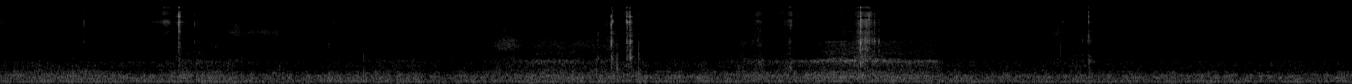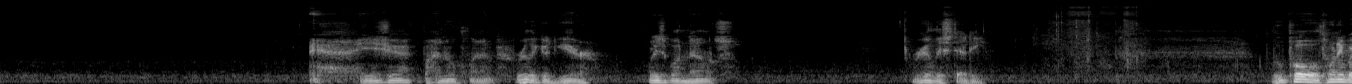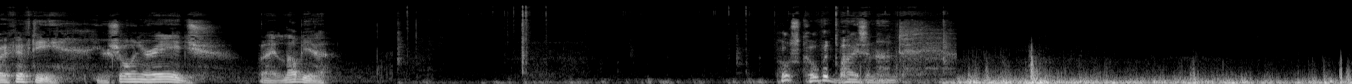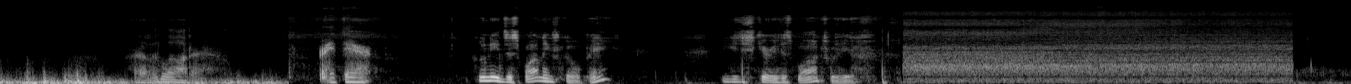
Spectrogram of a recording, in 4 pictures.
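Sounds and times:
wood fire crackling and popping: 30.8s - 36.6s
low rumble: 36.5s - 43.5s.

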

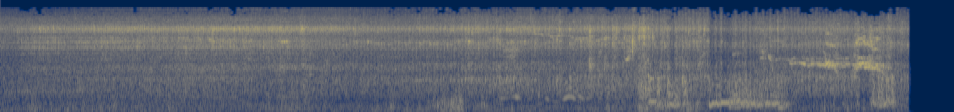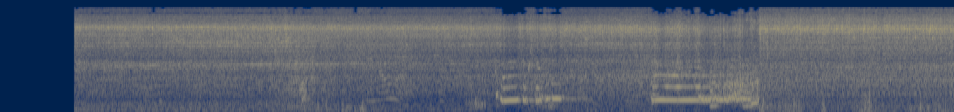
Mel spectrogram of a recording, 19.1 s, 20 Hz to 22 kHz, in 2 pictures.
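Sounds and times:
tractor engine running: 0.0s - 9.1s, 10.3s - 19.0s.

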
